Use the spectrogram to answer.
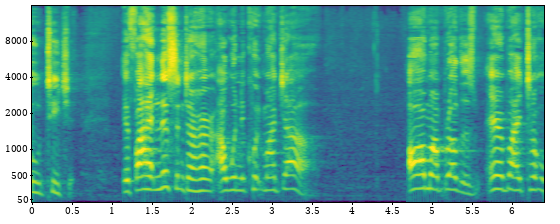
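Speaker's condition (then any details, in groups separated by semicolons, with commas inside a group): No condition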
